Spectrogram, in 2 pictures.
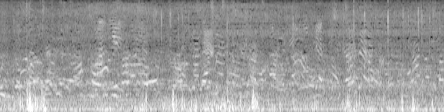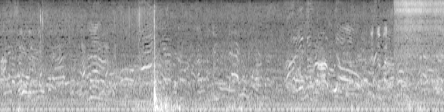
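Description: Young children chatter and call out nearby outdoors.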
